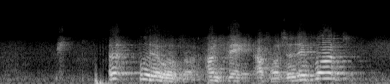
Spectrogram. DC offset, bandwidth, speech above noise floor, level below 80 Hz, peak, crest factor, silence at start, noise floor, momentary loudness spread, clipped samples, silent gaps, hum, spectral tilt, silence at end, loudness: under 0.1%; 5.6 kHz; 26 dB; -36 dBFS; -2 dBFS; 14 dB; 0.05 s; -40 dBFS; 17 LU; under 0.1%; none; none; -9 dB/octave; 0 s; -15 LUFS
